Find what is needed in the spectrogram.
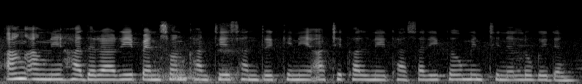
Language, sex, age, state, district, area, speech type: Bodo, female, 30-45, Assam, Udalguri, rural, read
